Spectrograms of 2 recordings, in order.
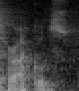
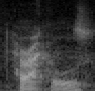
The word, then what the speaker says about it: Heracles: Hercules isn't an actual name. It's Heracles. Heracles.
